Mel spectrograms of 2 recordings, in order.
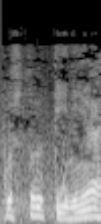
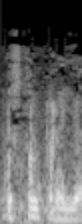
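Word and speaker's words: قسطنطنیہ: جی، اس کے دو تلفظ ہیں، ایک قسطن تینیا ہے، ایک قسطن تنیا ہے. دونوں تلفظ بالکل ٹھیک ہیں، لیکن قسطن تنیا اس کا کوئی تلفظ نہیں ہے جو عام طور پر اختیار کیا جاتا ہے.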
